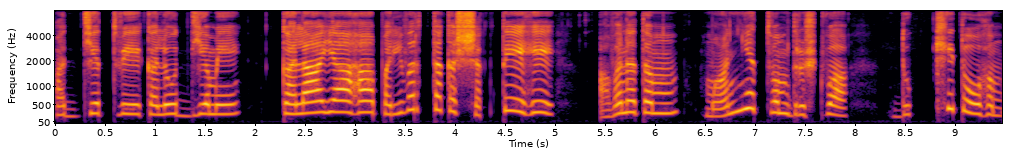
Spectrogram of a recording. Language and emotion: Sanskrit, sad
